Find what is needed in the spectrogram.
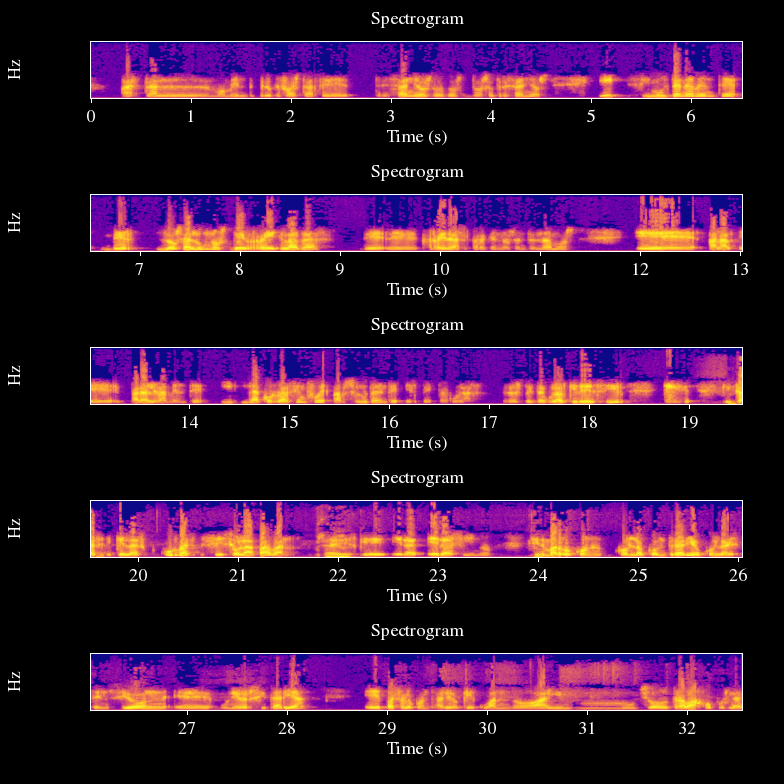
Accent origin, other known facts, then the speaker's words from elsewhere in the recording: Pamplona, Navarre, Spain; moved away; yo soy de Pamplona. Cuando llegué aquí me encontré con una situación en la que para formarte en lo que tuvieras que formarte tenías que hacer mínimo 100 kilómetros.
